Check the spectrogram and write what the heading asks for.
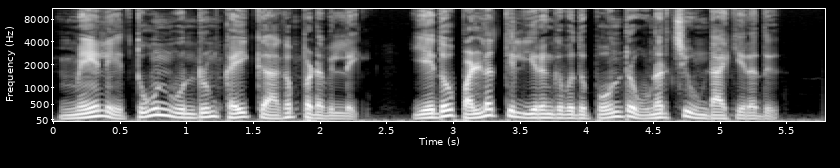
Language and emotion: Tamil, neutral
